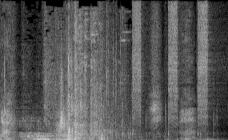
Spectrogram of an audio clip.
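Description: Cartoon vampire character's wordless whimpering voice, rising and falling in pitch, followed by a few short clicks and taps near the end as the box is handled.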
